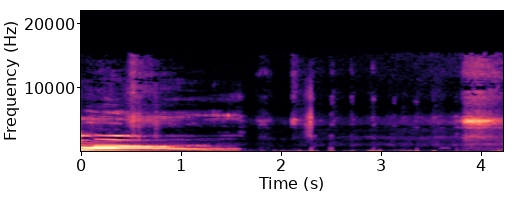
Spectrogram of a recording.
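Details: Alaskan malamute howling when his paw is touched: a loud harmonic howl that slides slowly downward and fades over about a second and a half, followed by quiet rustling and a short hiss near the end.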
